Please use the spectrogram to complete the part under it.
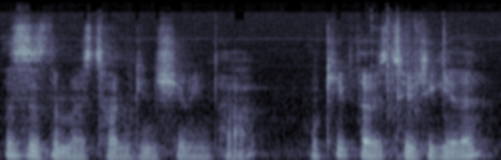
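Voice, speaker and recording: Talking fast in a lowish, slightly mellow voice, a music production tutorial creator casually thinks aloud and mutters to himself while walking through steps on his computer. Clear keyboard and mouse clicks fill the background.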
